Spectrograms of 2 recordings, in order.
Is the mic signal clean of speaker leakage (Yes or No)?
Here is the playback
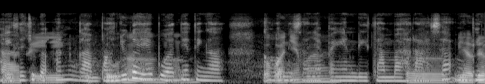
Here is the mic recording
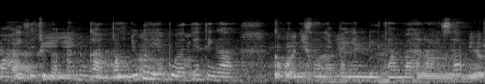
No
